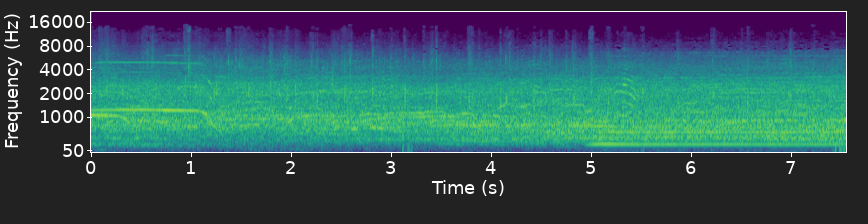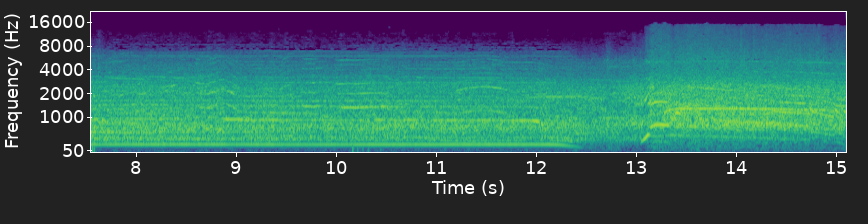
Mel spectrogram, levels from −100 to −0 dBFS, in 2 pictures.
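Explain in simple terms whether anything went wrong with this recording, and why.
Something did go wrong, in three short bursts of DAB burbling: 3.1 to 3.21 s, 7.4 to 7.61 s, and 10.15 to 10.4 s. Weak digital radio reception let corrupted data slip past error correction, producing short blips of noise in individual frequency bands on top of the sound. Unlike a dropout, the audio doesn't go silent during these bursts. It keeps playing with the blips layered over it.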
